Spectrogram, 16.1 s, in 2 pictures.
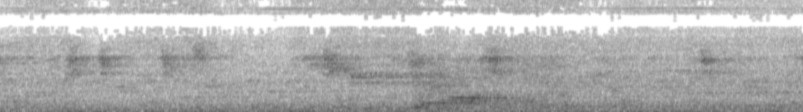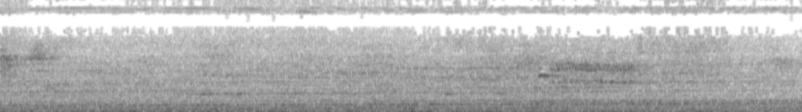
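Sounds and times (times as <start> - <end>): train rumble and hum: 0.0 - 16.0.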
